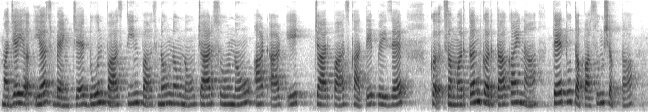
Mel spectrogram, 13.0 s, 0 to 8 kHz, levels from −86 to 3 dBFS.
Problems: constant background noise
